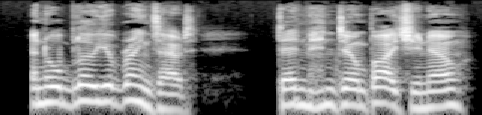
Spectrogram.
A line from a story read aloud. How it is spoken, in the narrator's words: I added with a chuckle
